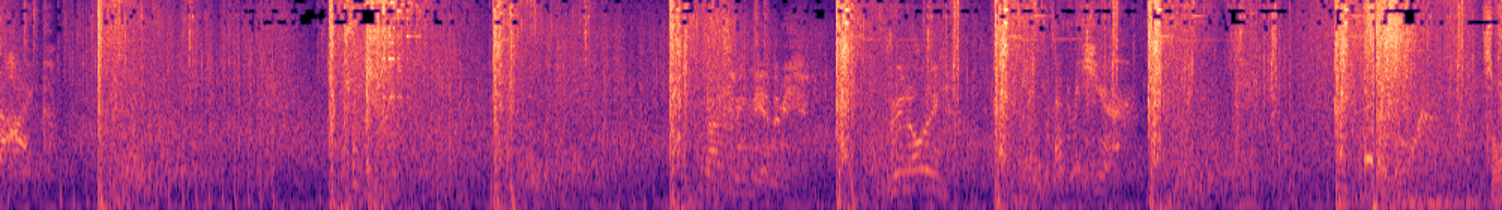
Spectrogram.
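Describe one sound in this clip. Gunshots ring out in short bursts, with loud sharp cracks.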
